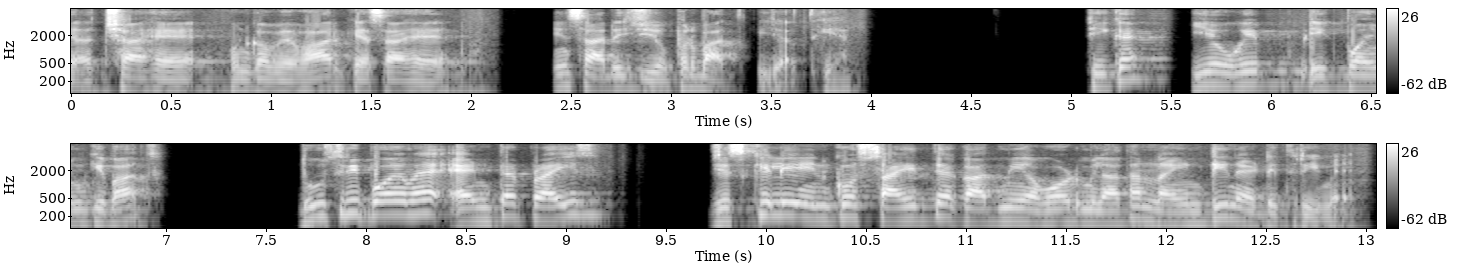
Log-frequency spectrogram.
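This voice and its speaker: A man teaches an exam-prep literature class in a mellow, dark voice at an ordinary pitch. He mixes Hindi with English, poses questions and answers them himself, and slows right down to dictate English lines. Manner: asks and answers his own questions.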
